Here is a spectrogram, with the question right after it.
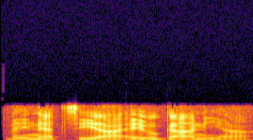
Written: Venezia Euganea

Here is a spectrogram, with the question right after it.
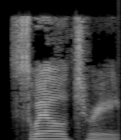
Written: sweltry

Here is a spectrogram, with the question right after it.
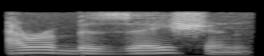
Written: Arabization

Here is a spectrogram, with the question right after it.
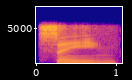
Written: saying

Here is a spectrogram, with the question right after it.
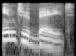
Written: intubate

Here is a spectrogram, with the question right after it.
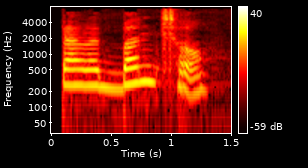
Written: ballibuntal

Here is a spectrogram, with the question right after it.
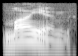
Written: Mayan

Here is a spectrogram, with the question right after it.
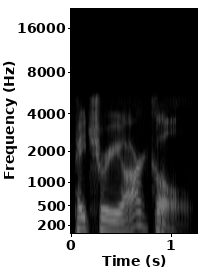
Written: patriarchal

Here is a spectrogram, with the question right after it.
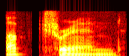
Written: uptrend

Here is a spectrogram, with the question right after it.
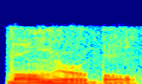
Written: vulnerable

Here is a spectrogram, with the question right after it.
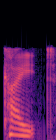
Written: kite

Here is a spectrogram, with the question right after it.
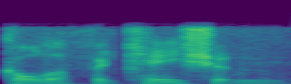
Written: coalification

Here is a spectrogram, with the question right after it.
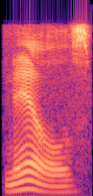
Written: Mills

